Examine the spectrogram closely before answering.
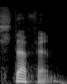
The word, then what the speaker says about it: Stefan: It's spelled Stefan.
